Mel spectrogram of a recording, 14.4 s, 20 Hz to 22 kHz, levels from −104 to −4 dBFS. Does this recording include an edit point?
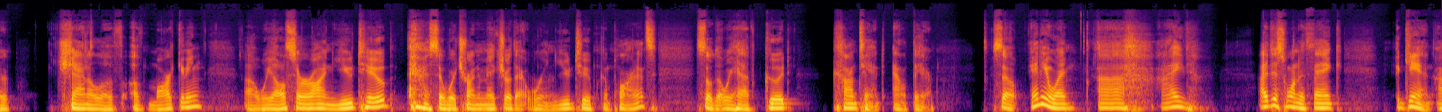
no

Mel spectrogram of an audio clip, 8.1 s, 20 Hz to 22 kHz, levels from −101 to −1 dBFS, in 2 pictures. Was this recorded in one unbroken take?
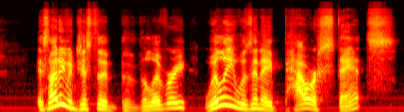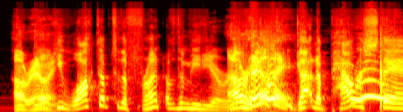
no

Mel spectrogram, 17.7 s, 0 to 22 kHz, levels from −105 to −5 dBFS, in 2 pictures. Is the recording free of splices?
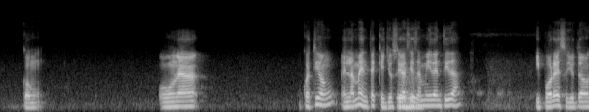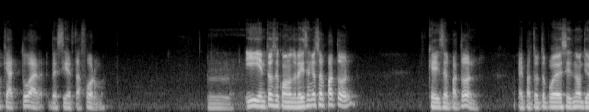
yes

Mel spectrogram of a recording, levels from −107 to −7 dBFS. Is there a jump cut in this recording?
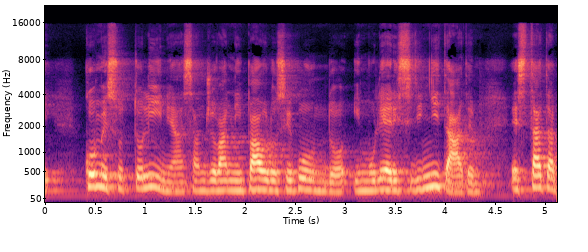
no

